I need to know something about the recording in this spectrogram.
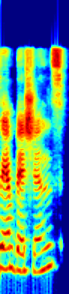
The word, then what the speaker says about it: Ambicionz: Yes, so it is Ambitions, and I'll spell that. It's with a Latin twist.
